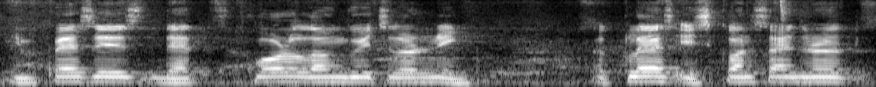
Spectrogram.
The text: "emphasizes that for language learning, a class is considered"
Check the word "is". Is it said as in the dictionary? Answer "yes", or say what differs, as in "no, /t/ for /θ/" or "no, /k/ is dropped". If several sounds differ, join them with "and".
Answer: no, /s/ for /z/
